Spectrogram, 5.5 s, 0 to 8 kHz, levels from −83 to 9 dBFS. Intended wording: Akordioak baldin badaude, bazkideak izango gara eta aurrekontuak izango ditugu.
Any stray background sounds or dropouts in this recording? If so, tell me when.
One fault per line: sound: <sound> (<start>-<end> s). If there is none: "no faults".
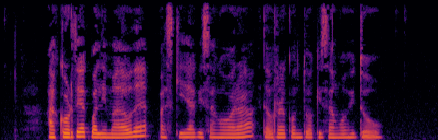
no faults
